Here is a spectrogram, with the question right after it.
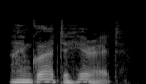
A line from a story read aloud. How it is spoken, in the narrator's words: Moraine said dryly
